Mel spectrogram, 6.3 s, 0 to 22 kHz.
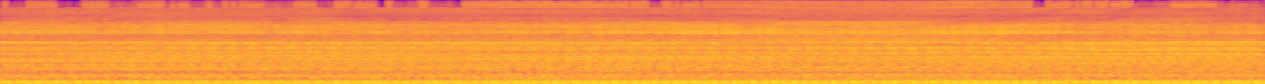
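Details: Abandoned military M1078 LMTV diesel truck, first start after long storage with a supposedly failed starter, running on old JP-8: loud, heavy idle with an uneven, lumpy beat of about three pulses a second; rough idle.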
